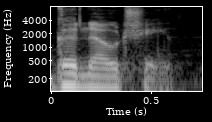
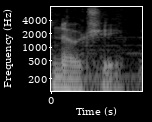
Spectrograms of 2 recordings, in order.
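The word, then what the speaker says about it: gnocchi: I used to call it gnochi, but I think it's nochi.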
